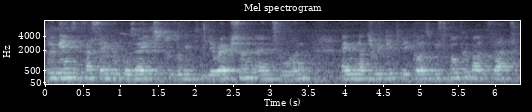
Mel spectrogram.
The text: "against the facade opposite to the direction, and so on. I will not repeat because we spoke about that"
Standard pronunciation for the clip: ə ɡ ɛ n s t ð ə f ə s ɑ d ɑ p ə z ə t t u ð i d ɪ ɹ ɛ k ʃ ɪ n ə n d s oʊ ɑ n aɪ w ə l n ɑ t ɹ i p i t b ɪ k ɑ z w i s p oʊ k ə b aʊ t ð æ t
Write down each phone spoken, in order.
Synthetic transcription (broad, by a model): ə ɡ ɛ n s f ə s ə ɪ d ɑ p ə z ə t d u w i d ɪ ɹ ɛ k ʃ ɪ n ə n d s oʊ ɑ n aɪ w n ɑ t ɹ i p i t b ɪ k ɑ z w i s p oʊ k ə b aʊ t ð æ t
